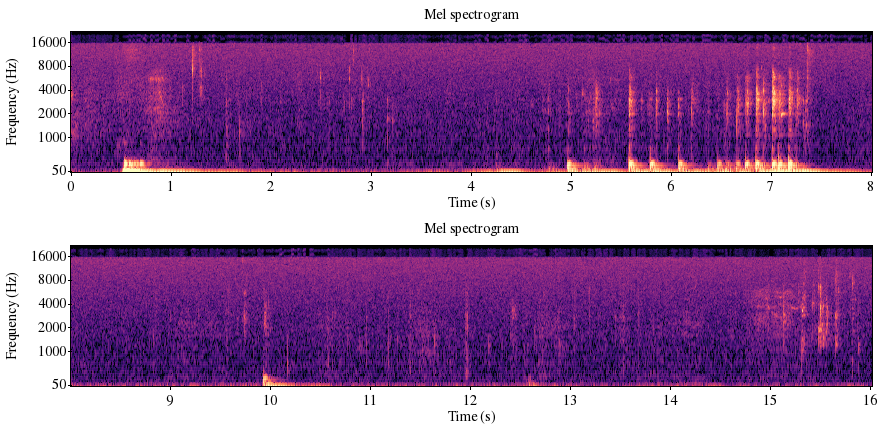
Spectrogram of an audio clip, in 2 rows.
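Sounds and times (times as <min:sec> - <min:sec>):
mouth clicks while snacking: 0:01.2 - 0:03.4, 0:15.0 - 0:16.0.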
